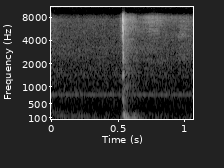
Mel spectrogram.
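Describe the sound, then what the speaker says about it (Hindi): A single crisp mouse click on a spreadsheet cell, short and close over faint steady background hiss. "यहाँ पर मैं इस पर क्लिक करूँगा"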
